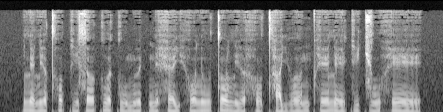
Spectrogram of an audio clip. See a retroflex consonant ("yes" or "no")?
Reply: no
